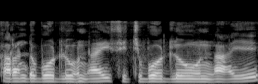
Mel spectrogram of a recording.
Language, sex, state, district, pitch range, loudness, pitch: Telugu, male, Telangana, Mahabubabad, 130-140 Hz, -16 LUFS, 135 Hz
